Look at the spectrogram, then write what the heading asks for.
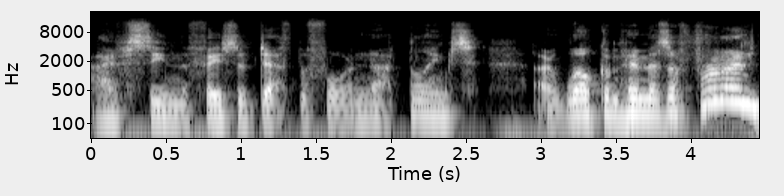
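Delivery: murmured, muttered under his breath. A game master voices a defeated man whose demeanor changes: murmuring to himself. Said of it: "he kind of like murmurs to himself".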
